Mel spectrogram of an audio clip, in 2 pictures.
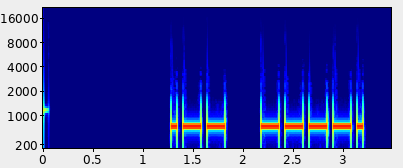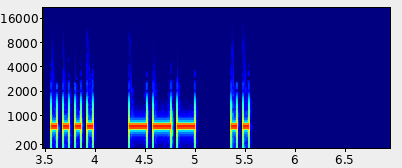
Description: Morse code, heard as a keyed tone, about 20 wpm, spaced as for 15 wpm, 700 Hz. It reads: W9HOI
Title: 186 Lesson 30g - Letter b - Call Signs 20wpm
